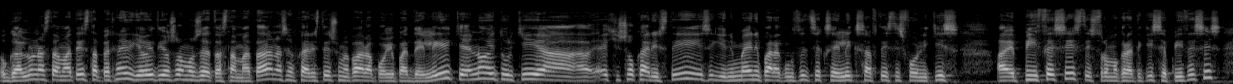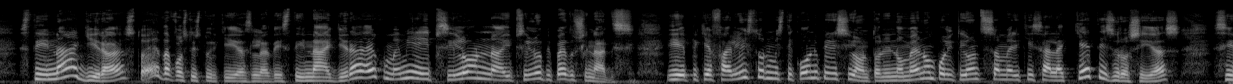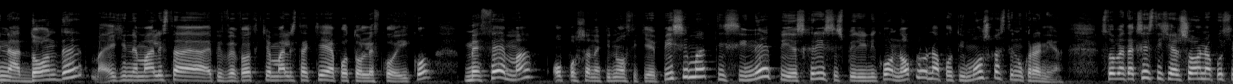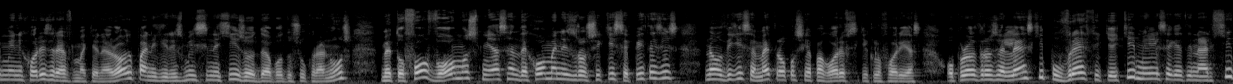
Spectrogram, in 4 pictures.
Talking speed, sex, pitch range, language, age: 160 wpm, female, 180-250 Hz, Greek, 30-49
